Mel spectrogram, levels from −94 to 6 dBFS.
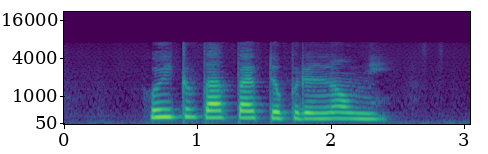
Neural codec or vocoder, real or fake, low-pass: codec, 16 kHz, 0.5 kbps, FunCodec, trained on Chinese and English, 25 frames a second; fake; 7.2 kHz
